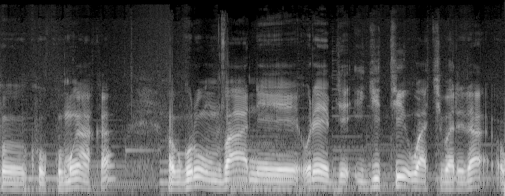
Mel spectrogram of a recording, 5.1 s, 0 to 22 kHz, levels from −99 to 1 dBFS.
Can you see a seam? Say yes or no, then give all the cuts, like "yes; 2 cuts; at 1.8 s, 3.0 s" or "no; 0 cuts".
no; 0 cuts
